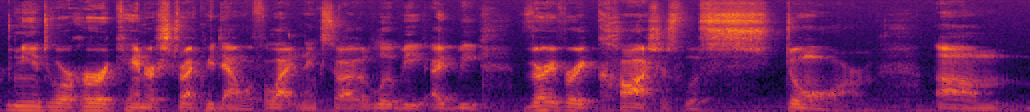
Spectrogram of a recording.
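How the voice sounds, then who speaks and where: Male host, lowish pitch with a forceful bright edge, casually talking out kiss-marry-kill choices, rambling with repeats. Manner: rambling, hesitant, often repeating words. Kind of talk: casual solo chat, playing kiss-marry-kill with fictional characters.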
